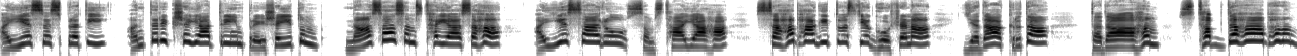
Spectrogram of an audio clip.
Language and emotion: Sanskrit, surprised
